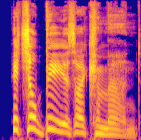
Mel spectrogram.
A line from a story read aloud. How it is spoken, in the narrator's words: she snapped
